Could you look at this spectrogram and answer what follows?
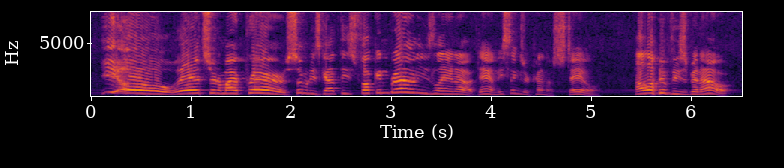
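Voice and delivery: loud, high hammed-up stoner thrill; mock stoner excitement. Streamer voicing stoner who finds brownies, loud high hammed-up glee. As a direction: squeal over the free brownies as the stoner.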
